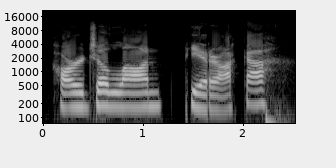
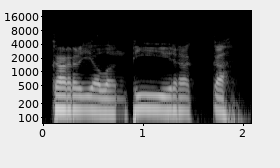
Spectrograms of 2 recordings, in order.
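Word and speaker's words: karjalanpiirakka: This is my American Harjalan Piraka. How do you say it? Karjalan piirakka.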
